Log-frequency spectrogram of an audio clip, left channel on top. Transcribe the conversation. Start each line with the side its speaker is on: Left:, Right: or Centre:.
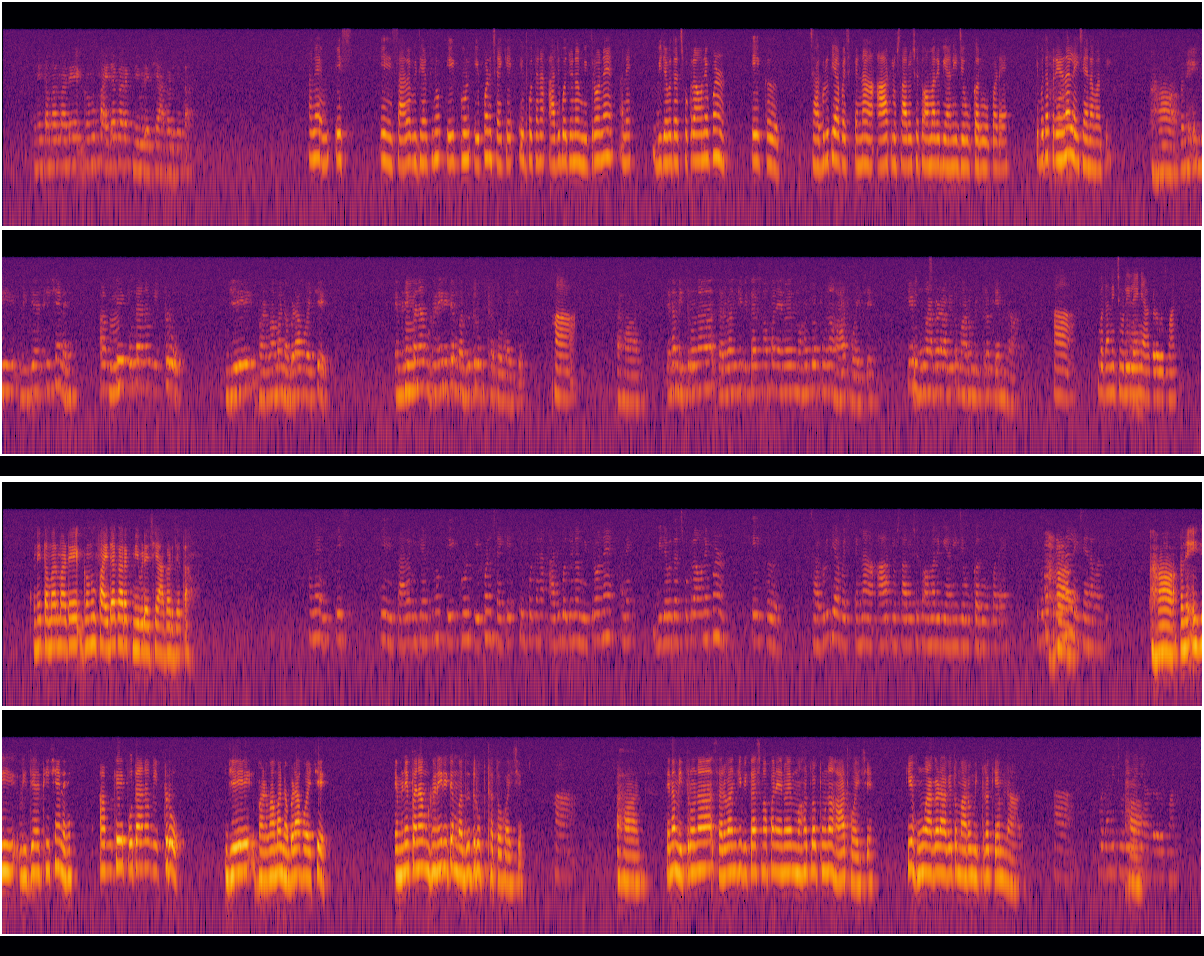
Right: અને તમારા માટે ઘણું ફાયદાકારક નીવડે છે, આગળ જતા
Left: અને એમ એસ એ સારા વિદ્યાર્થી નો એક ગુણ એ પણ છે, કે એ પોતાના આજુબાજુના મિત્રો ને અને બીજા બધા છોકરાઓને પણ એક જાગૃતિ આપે છે, કે ના આ આટલું સારું છે, તો અમારે બી આની જેવું કરવું પડે એ બધા
Right: હા
Left: પ્રેરણા લે છે, એનામાંથી
Right: હા અને એ જે વિદ્યાર્થી છે, ને આમ
Left: હમ
Right: કે પોતાના મિ ત્રો જે ભણવામાં નબળા હોય છે. એમને
Left: હમ
Right: પણ આમ ઘણી રીતે મદદરૂપ થતો હોય છે.
Left: હા.
Right: હા. તેના મિત્રોના સર્વાંગી વિકાસમાં પણ એનો એમ મહત્વપૂર્ણ હાથ હોય છે. કે
Left: એ
Right: હું
Left: તો
Right: આગળ
Left: છે
Right: આવે તો મારો મિત્ર કેમ ના આવે
Left: હા બધાની જોડી
Right: હા
Left: લઈને આગળ વધવાનું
